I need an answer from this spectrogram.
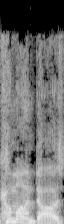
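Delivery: acted-out, mock-angry frustrated outburst. Recounting a scene, acting out a character who cannot open a coffer: acting out angry frustration. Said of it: "Sonic gets really angry".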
